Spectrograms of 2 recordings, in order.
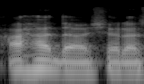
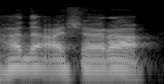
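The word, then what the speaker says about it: أحد عشر: So in this one, in fact, the word, if you were just pronouncing 11, Mm-hmm. you will simply say Ahada Ashar. You will not even say Yes. Ahada Ashara. But because Okay. it's in the middle of the sentence, you will continue to say Ahada Ashara.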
